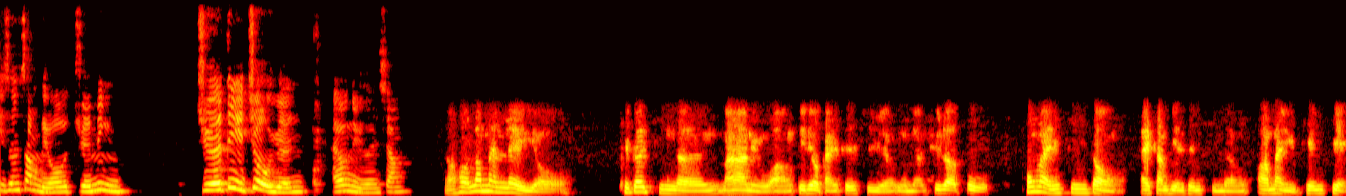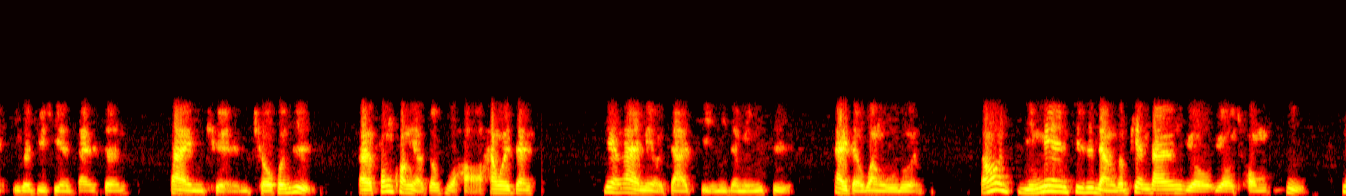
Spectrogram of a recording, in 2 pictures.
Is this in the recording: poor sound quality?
yes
